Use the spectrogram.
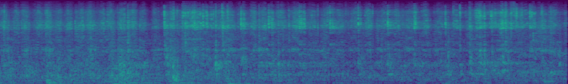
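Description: A rubber scraper scrapes and stirs a pan of melted butter and sugar, a close, continuous scratchy rubbing with soft sticky swishes and no talking.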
